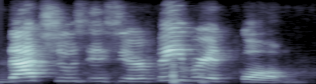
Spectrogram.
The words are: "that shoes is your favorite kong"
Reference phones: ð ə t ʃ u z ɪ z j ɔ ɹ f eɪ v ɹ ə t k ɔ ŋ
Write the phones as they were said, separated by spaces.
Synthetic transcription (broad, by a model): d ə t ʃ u s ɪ s j ɔ ɹ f eɪ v ɹ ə t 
